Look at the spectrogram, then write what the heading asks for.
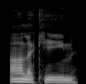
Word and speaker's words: Aglakin: Plural Aglakin, pronounced with guttural R and European Q, as Arlekin, Arlekin.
